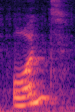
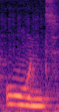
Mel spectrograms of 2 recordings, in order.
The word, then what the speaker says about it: und: Und, just remember it's not und, but it's und, like in cookie.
